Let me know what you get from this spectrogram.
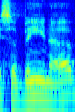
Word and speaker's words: Sabine: Just like instead of Sabine, Brother Jeff, we say Sabina because German, like Hebrew, you pronounce that ending E.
